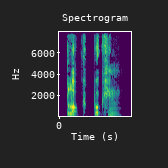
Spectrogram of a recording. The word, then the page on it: block booking: British English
